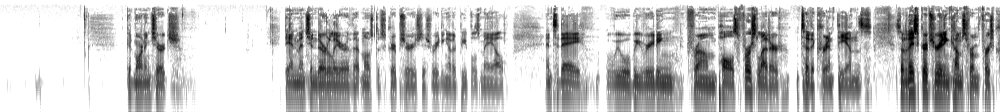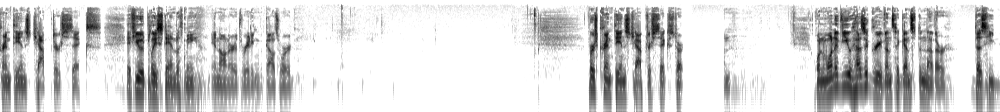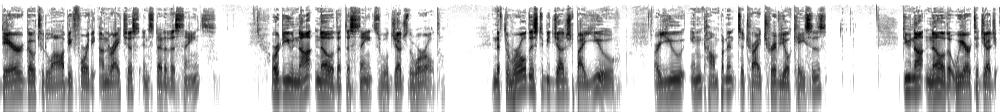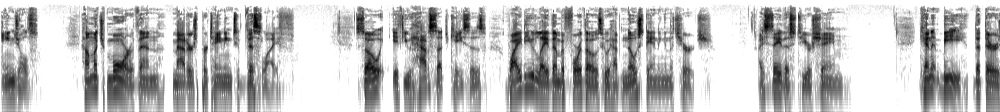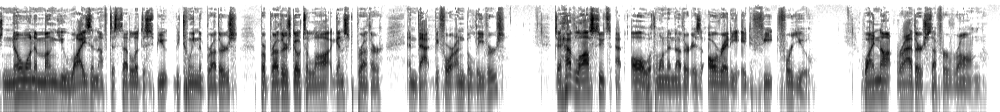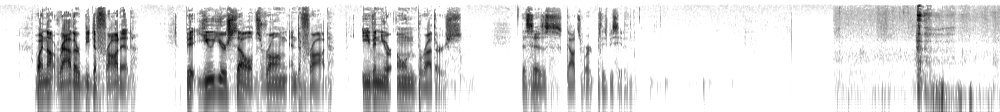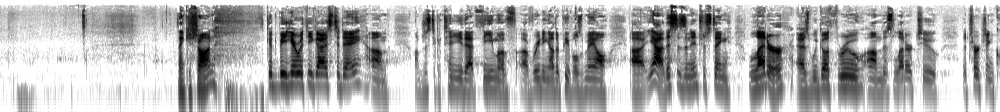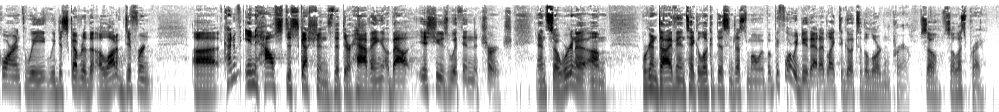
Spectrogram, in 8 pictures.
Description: A message from the series "Repentance."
